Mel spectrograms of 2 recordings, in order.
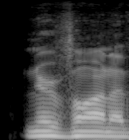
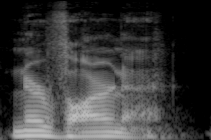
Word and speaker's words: Nirvana: I just have to add, one of the comedic aspects of Beavis and Butthead and Nirvana was they never pronounced it Nirvana. They always pronounced it as Nirvana. – They added an extra R, and I just died every time.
